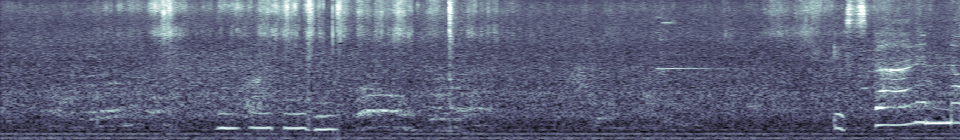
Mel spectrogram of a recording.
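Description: A young woman sings softly, close by.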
